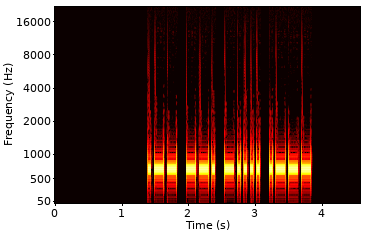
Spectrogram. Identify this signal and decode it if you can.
Morse code, heard as a keyed tone, about 25 wpm, 700 Hz. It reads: WG6J
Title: USA Call Signs - 4 Characters - 25wpm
